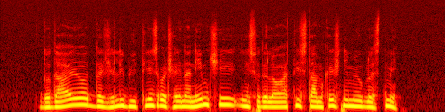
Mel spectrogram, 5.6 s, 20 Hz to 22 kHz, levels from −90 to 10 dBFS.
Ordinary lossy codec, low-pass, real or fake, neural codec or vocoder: none; none; real; none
